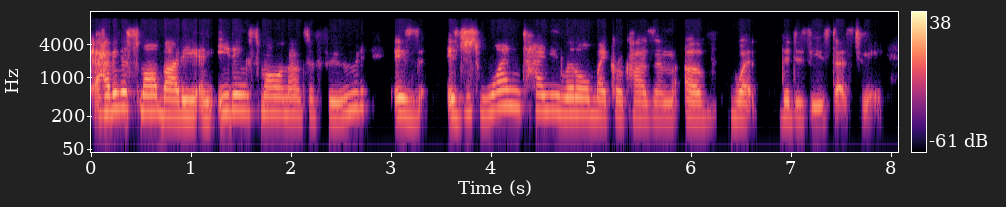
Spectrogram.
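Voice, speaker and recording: A woman speaks in a normal speaking voice, fairly high in pitch, at a moderate pace. Her pitch varies in an ordinary way, and the sound is dry and close with no echo. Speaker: recovering compulsive eater sharing her story. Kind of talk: recovery meeting share. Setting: video call.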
